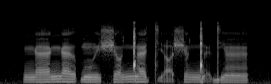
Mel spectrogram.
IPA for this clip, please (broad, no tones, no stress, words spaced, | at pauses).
ŋæ ŋæə̯ɓũɪ̯ ʃʌ ŋ͡ǃætʲɑ̰ ʃʌŋ͡ǃɛ̰djæ̃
